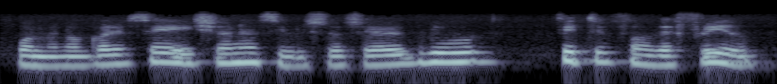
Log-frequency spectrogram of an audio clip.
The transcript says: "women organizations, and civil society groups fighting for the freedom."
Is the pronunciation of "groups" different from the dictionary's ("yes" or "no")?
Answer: yes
